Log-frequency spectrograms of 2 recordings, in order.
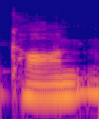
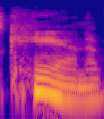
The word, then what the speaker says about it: Cannes: It won the Grand Prix at Cannes, which, damn it, I pronounced it wrong. It's Cannes. For the last time, everybody, it's Cannes.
